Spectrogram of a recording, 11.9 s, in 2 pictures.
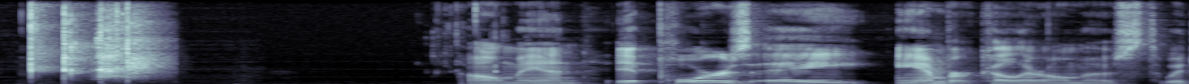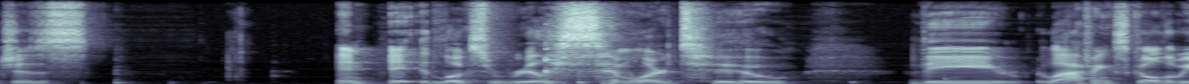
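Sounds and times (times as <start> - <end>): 
beer can being cracked open: 0.1 - 0.9
speech: 2.3 - 6.6, 7.6 - 11.8.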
